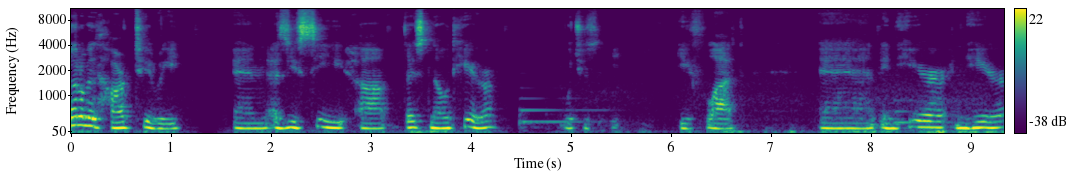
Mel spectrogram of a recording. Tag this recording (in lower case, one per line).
speech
